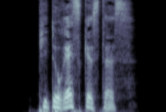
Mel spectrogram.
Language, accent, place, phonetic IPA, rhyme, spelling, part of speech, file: German, Germany, Berlin, [ˌpɪtoˈʁɛskəstəs], -ɛskəstəs, pittoreskestes, adjective, De-pittoreskestes.ogg
- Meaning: strong/mixed nominative/accusative neuter singular superlative degree of pittoresk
